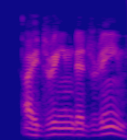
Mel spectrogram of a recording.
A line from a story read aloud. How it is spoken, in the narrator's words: he said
